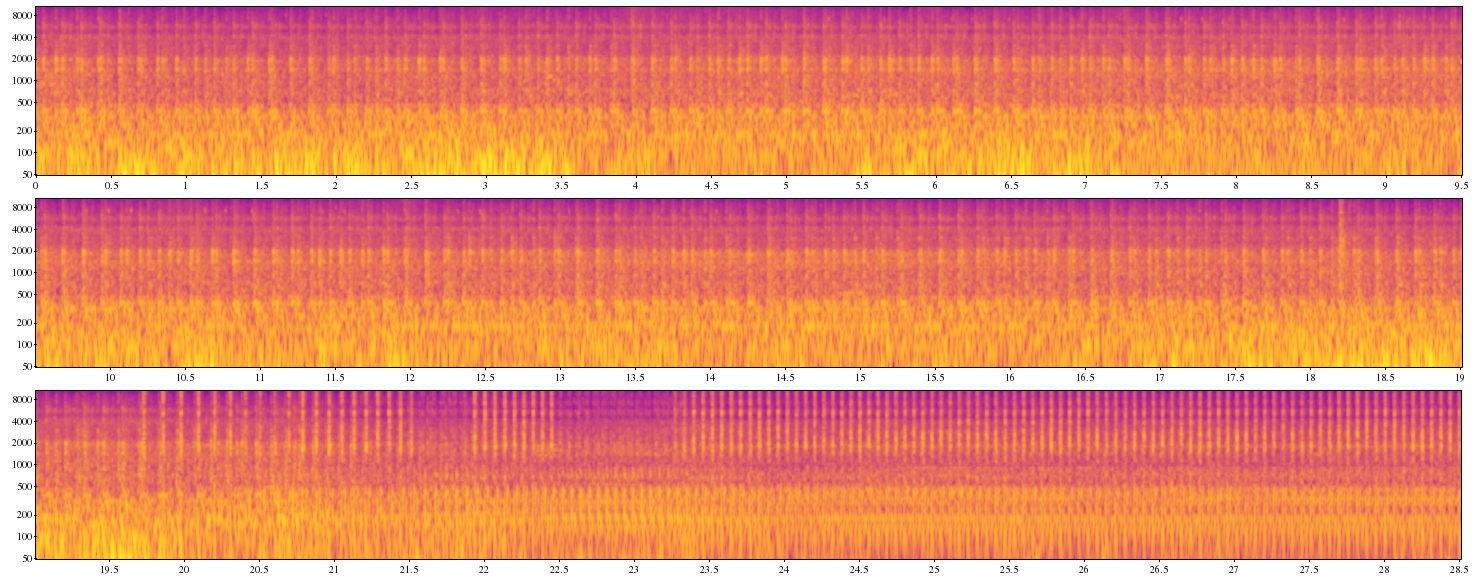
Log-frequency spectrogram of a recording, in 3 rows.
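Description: Single-cylinder diesel engine of a Kubota RT120 walking tractor running steadily while hauling a loaded trailer through mud. Its note shifts about twenty seconds in.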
